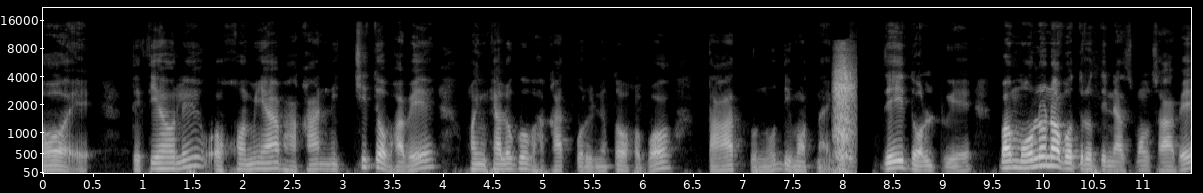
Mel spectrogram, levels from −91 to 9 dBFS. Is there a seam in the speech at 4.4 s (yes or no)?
no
